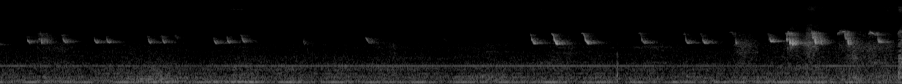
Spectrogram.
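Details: Three-day-old Aseel chicks peeping: short, high, clear cheeps repeated in quick loose runs, sparse at first and denser near the end, over a steady low hum and a faint constant tone.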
